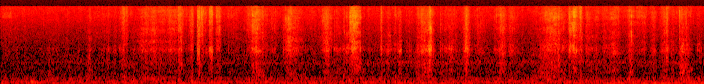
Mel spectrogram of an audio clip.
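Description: Fingertips and nails tap and scratch a dry, solid, hand-sized rectangular kids' sponge with a yellow printed foam top and a blue porous layer. Soft, brushy scratching comes in short bright bursts over a steady low rumble. The result is quiet, textured friction sounds throughout.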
